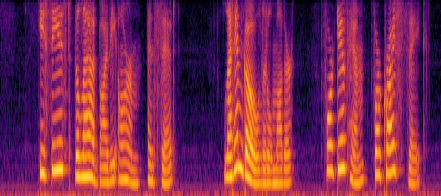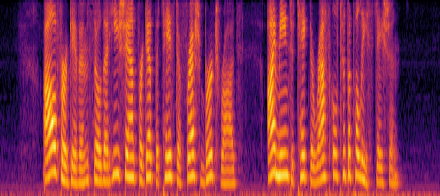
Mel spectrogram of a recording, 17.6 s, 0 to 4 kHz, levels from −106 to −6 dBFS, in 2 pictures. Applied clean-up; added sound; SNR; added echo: none; none; none; none.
